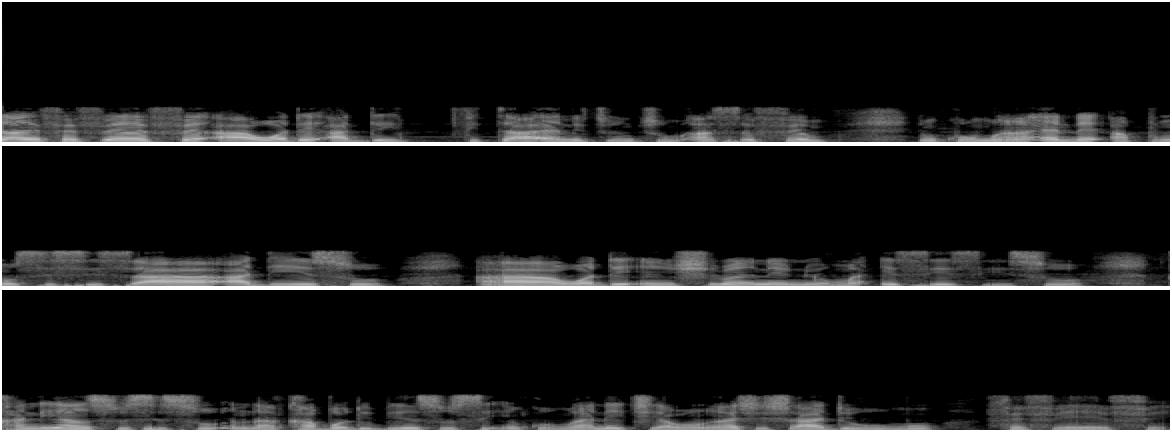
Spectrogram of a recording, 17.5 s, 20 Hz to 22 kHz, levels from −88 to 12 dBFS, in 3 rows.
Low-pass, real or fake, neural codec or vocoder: 5.4 kHz; real; none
